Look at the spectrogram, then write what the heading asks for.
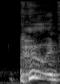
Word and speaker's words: Putin: Trump who is very Pro Putin right now Putin for those of you that want me to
